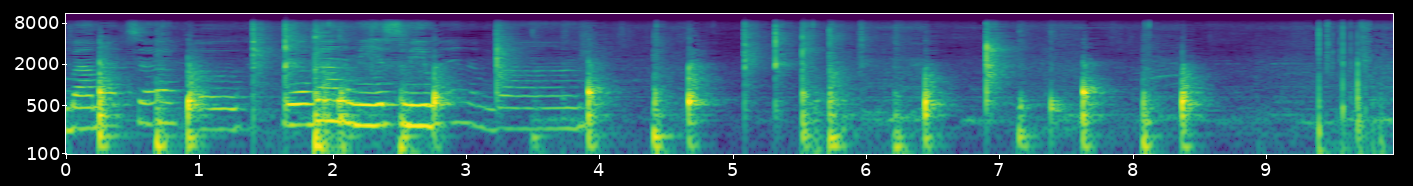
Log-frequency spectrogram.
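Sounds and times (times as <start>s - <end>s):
hand claps: 0.9s - 7.8s.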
